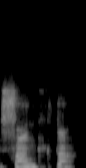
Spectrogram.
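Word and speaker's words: sancta: por ejemplo en Santa que se destaque se que se escucha está ese sankta Santa María Mater day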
